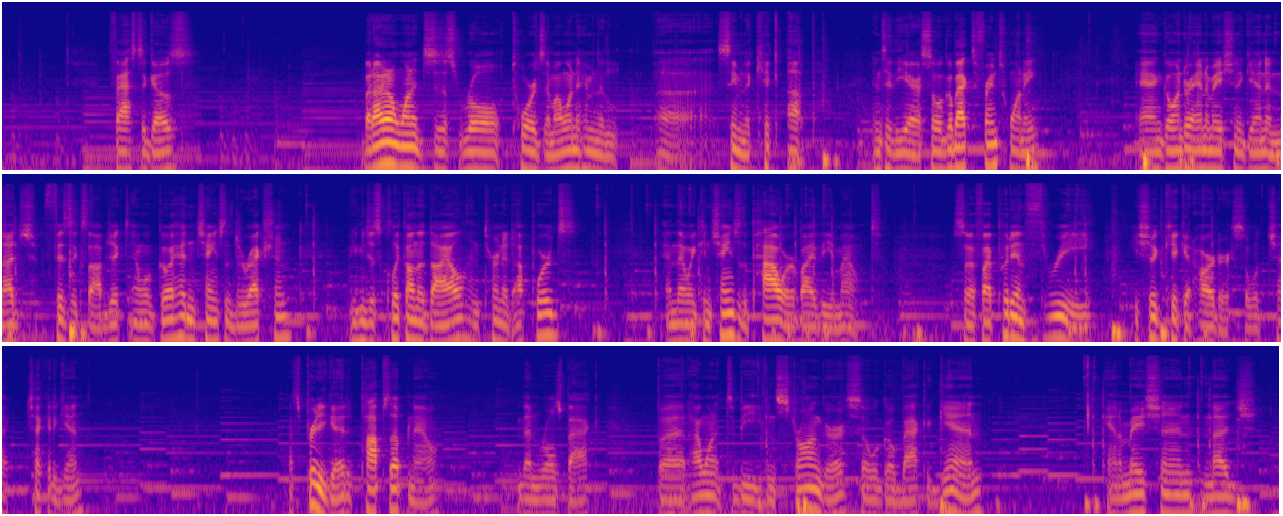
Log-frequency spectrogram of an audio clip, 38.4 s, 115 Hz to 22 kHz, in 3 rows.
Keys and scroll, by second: 22.9 3.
